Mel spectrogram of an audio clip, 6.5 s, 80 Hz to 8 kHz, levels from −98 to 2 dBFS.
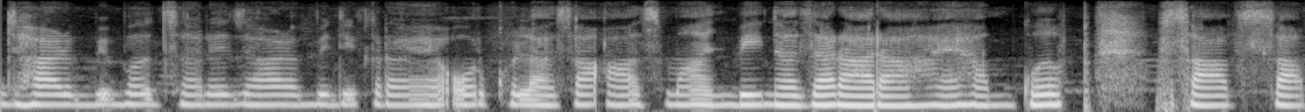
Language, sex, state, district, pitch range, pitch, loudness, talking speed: Hindi, female, Chhattisgarh, Raigarh, 210-225 Hz, 220 Hz, -15 LUFS, 185 wpm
